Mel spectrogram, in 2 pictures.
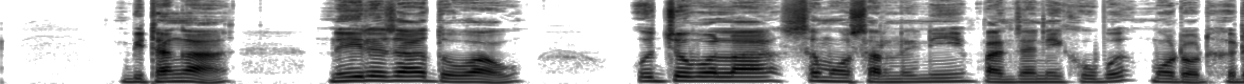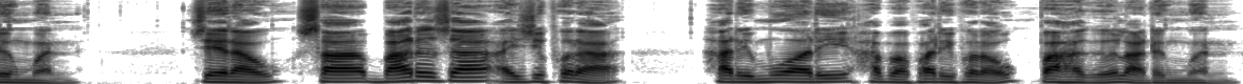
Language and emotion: Bodo, neutral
